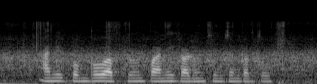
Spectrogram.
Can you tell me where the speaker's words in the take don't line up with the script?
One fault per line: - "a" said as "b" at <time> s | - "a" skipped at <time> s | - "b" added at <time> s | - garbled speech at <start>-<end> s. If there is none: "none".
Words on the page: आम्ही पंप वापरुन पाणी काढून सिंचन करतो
none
